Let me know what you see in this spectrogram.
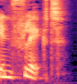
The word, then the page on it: inflict: British English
